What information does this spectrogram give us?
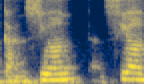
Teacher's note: en el castellano de América, los fonemas C y S se pronuncian igual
